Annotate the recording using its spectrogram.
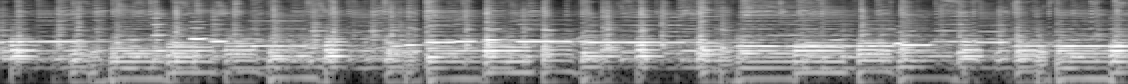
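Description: Live traditional Italian folk band playing an instrumental passage: a held lead melody over acoustic guitars, electric bass and a steady beat on a hand-held frame drum.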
